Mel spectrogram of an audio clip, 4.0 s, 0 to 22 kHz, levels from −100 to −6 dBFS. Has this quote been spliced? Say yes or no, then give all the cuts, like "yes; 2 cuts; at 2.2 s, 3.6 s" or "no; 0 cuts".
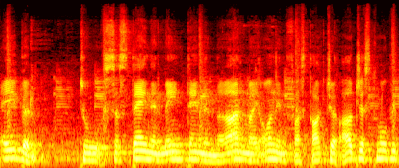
no; 0 cuts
